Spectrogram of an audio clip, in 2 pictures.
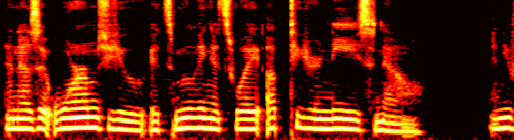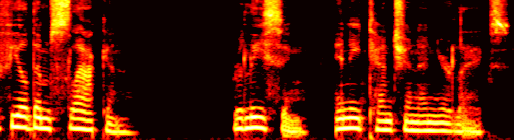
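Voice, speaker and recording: A woman narrating a scripted guided meditation in a calm, measured, soothing manner with long pauses. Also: deep voice, vocal fry.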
